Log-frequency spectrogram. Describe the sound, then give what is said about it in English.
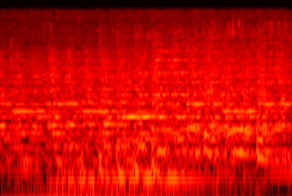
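Steady, dense hiss of a heavy rain downpour over the Königssee, pouring down continuously, loud, with a faint tonal hum running underneath and no voices. “A heavy downpour quickly raises the water levels in the Königssee.”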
